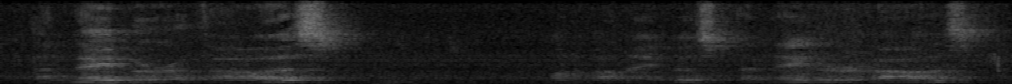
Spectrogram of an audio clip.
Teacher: Neighbour, a neighbour. When it's followed by a vowel, of course it's subject to linking R.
